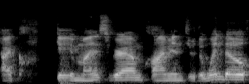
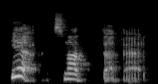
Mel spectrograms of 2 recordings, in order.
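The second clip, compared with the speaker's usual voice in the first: much higher, breezy carefree voice; mock girl voice. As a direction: shrug off the long swim lightly. Girl voiced, casual about swim.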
